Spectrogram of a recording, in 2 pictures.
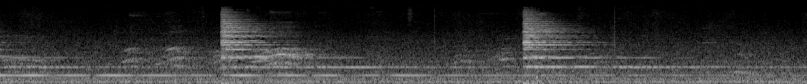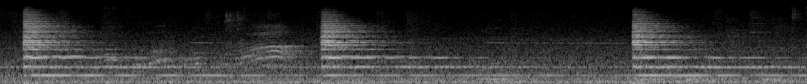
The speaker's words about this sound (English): just wait till the bell comes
